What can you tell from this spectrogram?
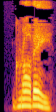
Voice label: "Grave", English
